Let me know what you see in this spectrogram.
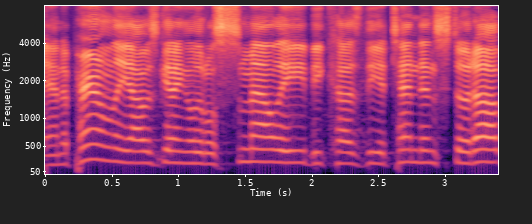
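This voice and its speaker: A man's high-pitched, raised and projected voice with a bright, sharp tone. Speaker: storyteller. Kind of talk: live storytelling, comedic. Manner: animated, comedic.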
